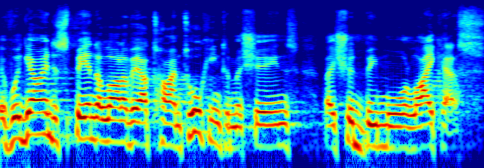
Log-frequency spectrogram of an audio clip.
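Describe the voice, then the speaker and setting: Fairly high-pitched male voice with a slight New Zealand accent and ordinary pitch variation, amid noticeable background noise and audible room echo. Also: moderate pace. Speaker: tech company co-founder. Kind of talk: conference keynote talk. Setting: stage with audience. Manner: hesitant, many fillers.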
